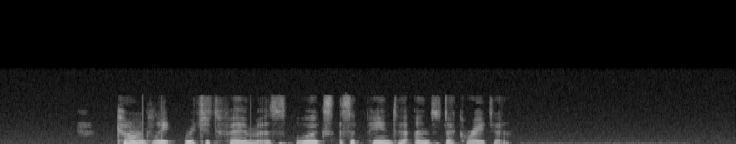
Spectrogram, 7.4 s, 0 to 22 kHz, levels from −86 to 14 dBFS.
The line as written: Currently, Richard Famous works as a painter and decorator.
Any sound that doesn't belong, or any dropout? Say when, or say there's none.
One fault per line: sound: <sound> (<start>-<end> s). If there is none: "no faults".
no faults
